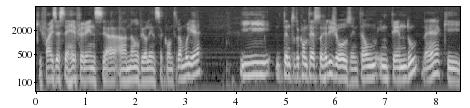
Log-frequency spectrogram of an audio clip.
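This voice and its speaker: A man's dark, mellow tone with an English accent, at a fairly slow pace. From England. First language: English (speaking Portuguese). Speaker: social project leader. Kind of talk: podcast interview. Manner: halting.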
